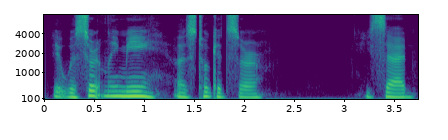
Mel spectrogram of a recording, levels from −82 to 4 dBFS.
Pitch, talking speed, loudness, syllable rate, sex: 145 Hz, 160 wpm, -20 LUFS, 4.3 syllables/s, male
